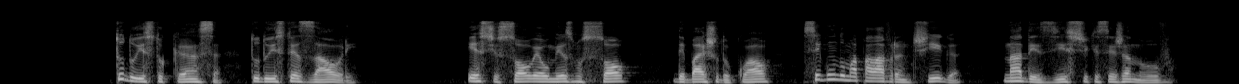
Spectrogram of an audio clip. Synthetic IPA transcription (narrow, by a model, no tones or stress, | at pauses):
t̪ud̪ʊist̪ʊkɐ̃sɐ | t̪ud̪ʊist̪ʊɛzawɾɪ | est͡ʃɪsɔwɛʊmezmʊsɔw | d̪ebajʃʊd̪ʊkwaw | seɡũnd̪ʊũmɐpalavɾɐɐ̃nt͡ʃiɡɐ | nad̪ɐezist͡ʃɪkɪseʒɐnovʊ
